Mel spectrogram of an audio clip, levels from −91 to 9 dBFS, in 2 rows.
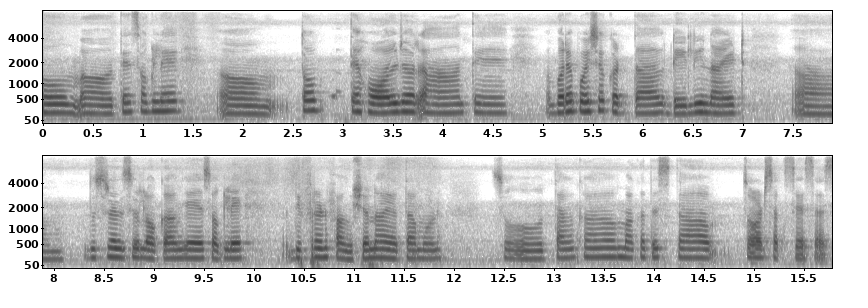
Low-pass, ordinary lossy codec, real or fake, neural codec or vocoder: none; none; real; none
